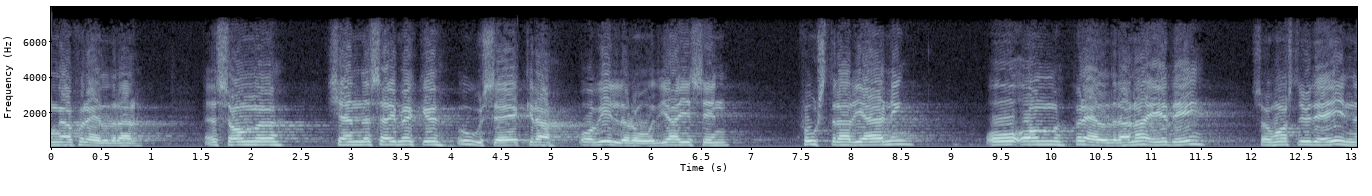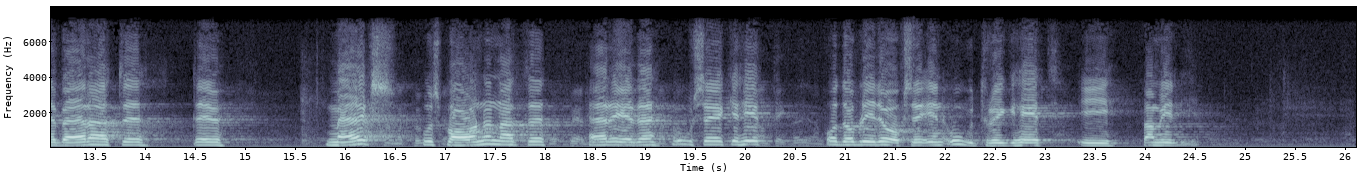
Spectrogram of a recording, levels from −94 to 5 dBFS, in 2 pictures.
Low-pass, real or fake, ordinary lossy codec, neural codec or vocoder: 7.2 kHz; real; AAC, 48 kbps; none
